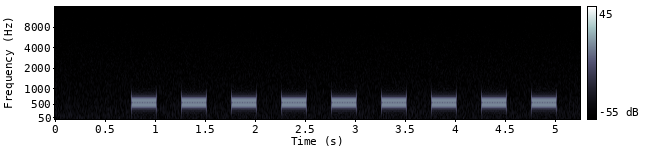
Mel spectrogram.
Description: Telephone call progress tone (North American plan), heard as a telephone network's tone, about 480, 620 Hz, 0.25 s on and 0.25 s off. Congestion tone.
